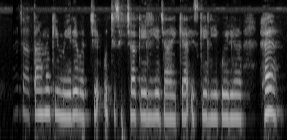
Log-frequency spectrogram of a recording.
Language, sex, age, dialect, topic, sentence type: Hindi, female, 18-24, Awadhi Bundeli, banking, question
